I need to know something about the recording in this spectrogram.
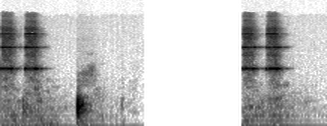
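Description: Electric oven beeping its preheat-ready signal: two short high beeps, then two more about three seconds later. A single soft knock about a second in.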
